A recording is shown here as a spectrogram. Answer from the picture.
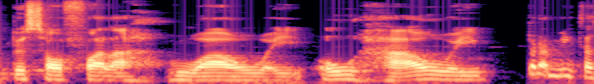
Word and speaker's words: Huawei: Mandarim, então ele tem uma pronúncia muito boa. Fala aí, Johnny. Huawei. Huawei.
